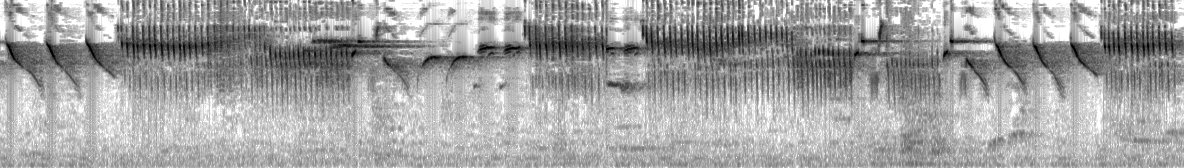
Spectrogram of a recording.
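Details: Young canary singing a long continuous song: rapid trills and chattering runs alternating with series of sharp descending whistled notes, high-pitched throughout, energy almost entirely in the upper range, with no other clear sounds.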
